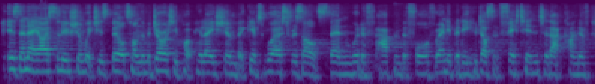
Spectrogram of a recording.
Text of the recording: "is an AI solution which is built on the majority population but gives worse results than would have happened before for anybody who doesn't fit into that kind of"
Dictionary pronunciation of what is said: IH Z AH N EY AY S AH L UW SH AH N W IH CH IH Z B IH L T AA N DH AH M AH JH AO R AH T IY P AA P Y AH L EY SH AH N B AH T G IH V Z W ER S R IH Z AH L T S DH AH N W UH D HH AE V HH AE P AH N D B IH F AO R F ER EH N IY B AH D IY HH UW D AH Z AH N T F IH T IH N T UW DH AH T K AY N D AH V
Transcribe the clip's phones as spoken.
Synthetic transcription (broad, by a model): IH Z AH N EY AY S AH L UW SH AH N W IH CH IH Z B IH L T N DH AH M AH JH AO R AH T IY P AA P Y AH L EY SH AH N B AH T G IH V Z W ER S R IH Z AH L T S DH AH N W UH D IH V HH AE P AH N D B IH F AO R F ER EH N IY B AH D IY HH UW D AH Z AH N T F IH T IH N T UW DH AH T K AY N D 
